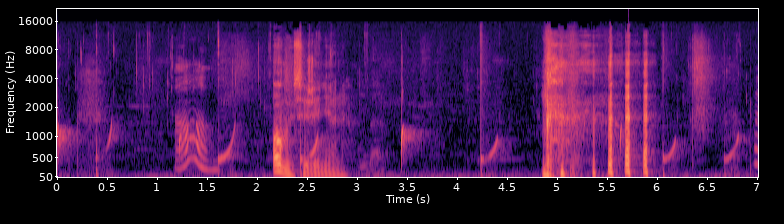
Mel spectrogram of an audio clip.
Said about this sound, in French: elle fait des bulles avec sa bouche, ce qui est juste extraordinaire.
